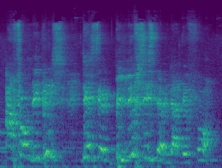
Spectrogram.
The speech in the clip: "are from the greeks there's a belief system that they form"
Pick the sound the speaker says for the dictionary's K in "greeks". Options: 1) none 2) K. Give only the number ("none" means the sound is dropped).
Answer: 1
